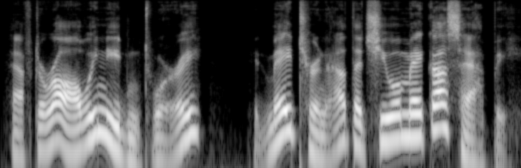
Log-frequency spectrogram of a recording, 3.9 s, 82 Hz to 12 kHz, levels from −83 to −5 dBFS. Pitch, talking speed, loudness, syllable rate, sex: 155 Hz, 215 wpm, -16 LUFS, 5.3 syllables/s, male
